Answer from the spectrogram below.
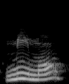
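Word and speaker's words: Meemo: La página es, se escribe distinto que cómo se pronuncia. Se dice mimo, pero se escribe Memo con doble E, M-E-E-M-O, punto vet es la página.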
